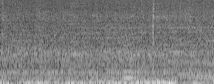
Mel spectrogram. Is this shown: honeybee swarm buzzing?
yes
